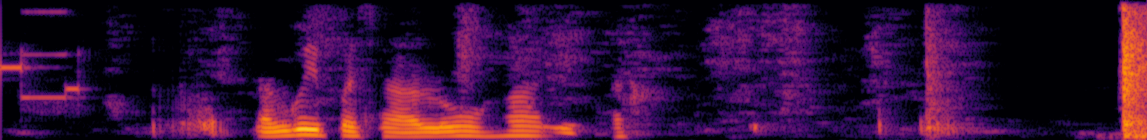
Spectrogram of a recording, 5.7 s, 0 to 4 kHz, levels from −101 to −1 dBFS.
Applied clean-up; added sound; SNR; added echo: classical method log-MMSE.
